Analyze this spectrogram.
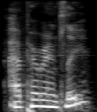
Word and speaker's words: apparently: Apparently, or you can just, it's like a glottal T in the American accent. You can say apparently. Apparently, it's just for a smoother pronunciation.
